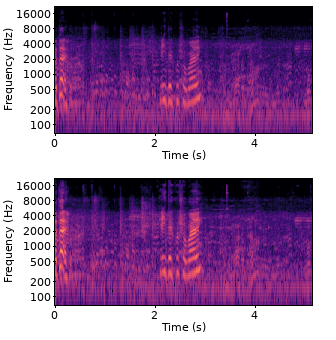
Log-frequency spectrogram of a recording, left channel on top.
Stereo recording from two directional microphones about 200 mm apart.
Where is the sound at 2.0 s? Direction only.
5° left (ahead or behind).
